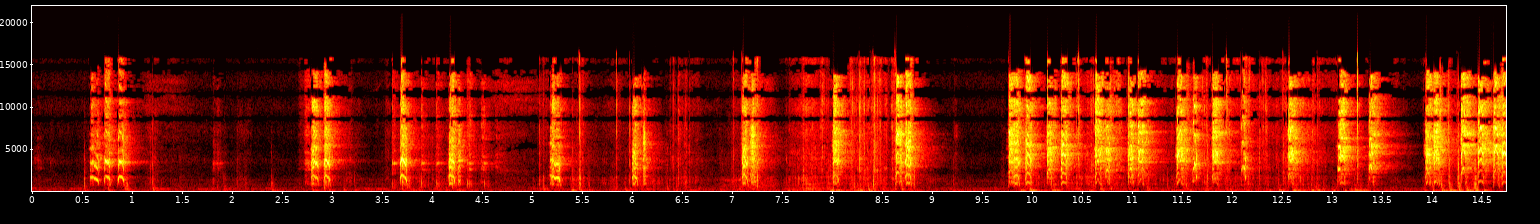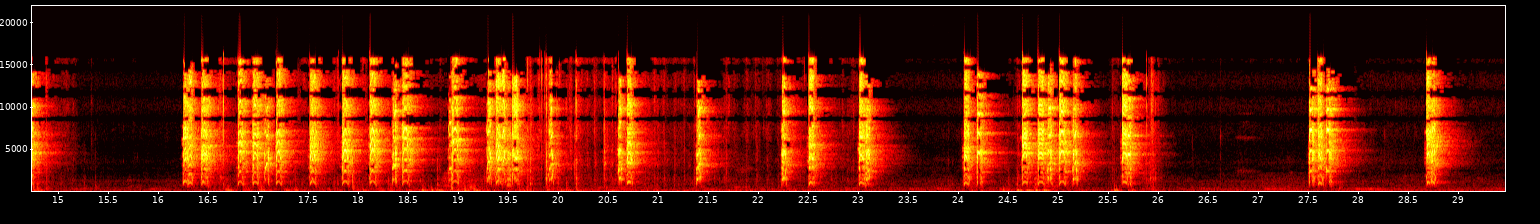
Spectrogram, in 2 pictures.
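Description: Baby green-cheeked conures squawking and squeaking in rapid clusters of short calls while being syringe-fed: the food-begging calls of hand-fed chicks.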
